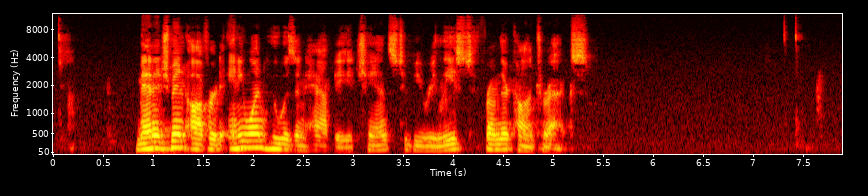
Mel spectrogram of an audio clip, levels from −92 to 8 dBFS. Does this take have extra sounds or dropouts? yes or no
no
